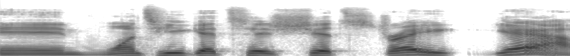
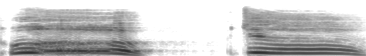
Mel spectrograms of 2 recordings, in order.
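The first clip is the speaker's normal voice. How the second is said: high-pitched mocking wail; mock whining; 13 semitones higher, 4 dB louder than usual. Mocking a player complaining on court, mock whining. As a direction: whine it like a big crybaby. Mimics Jokic whining to refs.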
